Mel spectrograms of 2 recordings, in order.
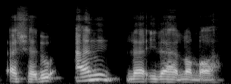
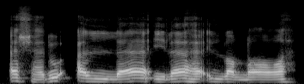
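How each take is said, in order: First: The n of 'an' is clearly pronounced. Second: The n of 'an' merges fully into 'la'. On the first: "c'est un sukun en fait" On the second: "avec en appliquant la règle de tajwid. C'est le mieux"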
